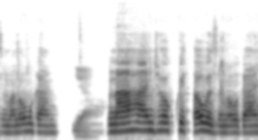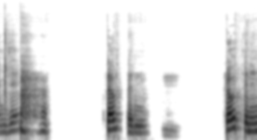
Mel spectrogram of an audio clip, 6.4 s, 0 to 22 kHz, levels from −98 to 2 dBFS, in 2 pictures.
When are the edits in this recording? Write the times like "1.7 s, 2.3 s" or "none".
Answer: 3.5 s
